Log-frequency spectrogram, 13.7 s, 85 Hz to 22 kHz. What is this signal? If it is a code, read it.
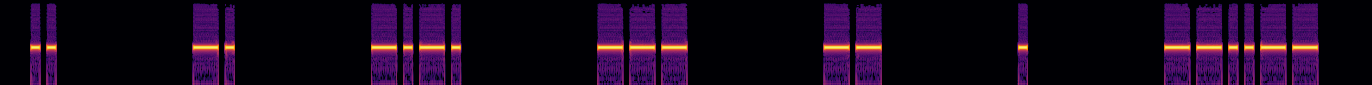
Morse code, heard as a keyed tone, about 15 wpm, spaced as for 5 wpm, 1000 Hz. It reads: INCOME,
